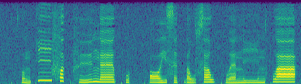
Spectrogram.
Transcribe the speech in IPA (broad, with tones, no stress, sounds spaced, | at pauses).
t̪ʰ ʊ˨˩ ŋ k iː˥ f ɐ˥ k̚ f yː˨˥ ŋ ɛː˧ kʷʰ ɐ˨ k̚ pʰ ɔː˧ j s ɪ˧ k̚ ɐ˨ w s ɐ˥ w kʷʰ ɛː˨˧ n̪ iː˧ n kʷ aː˥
